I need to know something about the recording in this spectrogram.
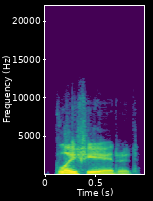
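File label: "glaciated", American English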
